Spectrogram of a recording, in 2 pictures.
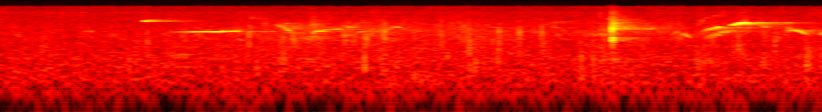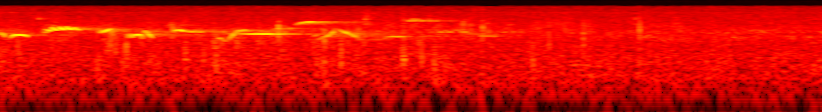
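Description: Small birds chirping and twittering over a steady background hiss, with quick, sliding high calls that come thickest in the middle. A single sharp click about three seconds in is the loudest moment.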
